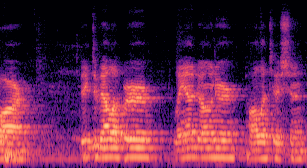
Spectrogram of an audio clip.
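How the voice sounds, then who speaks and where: A man at medium pitch talks amid audible room echo and noticeable background noise. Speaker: marine science educator. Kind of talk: public lecture. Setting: stage with audience, on a microphone. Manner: loud; animated.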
